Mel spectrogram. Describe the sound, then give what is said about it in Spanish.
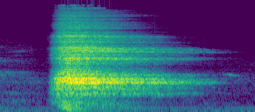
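A single deep inhalation during a guided breathing exercise: a long, airy breath that swells quickly, holds steady, then gradually fades out, with no other sound. “Inhalando profundamente.”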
